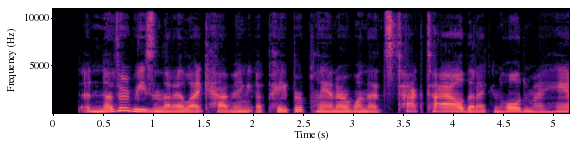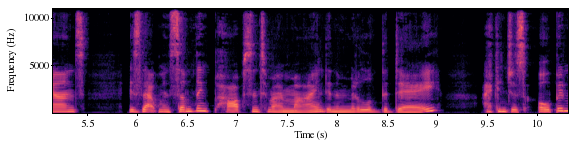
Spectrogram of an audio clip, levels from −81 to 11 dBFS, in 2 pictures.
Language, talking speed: English, 215 wpm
